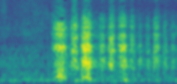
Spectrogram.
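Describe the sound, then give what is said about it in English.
A person demonstrates anxious breathing with short, rapid panting breaths, a quick run of many shallow puffs in an even rhythm, fairly soft and heard alone. “Somebody demonstrate how an anxious person breathes.”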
